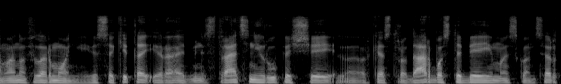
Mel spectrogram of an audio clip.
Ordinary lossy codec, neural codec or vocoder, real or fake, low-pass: MP3, 64 kbps; vocoder, 44.1 kHz, 128 mel bands, Pupu-Vocoder; fake; 9.9 kHz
